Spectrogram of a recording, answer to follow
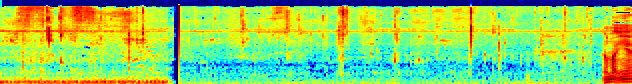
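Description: People eating: chewing and scattered small clicks of chopsticks and bowls. A steady low hum runs for the first couple of seconds and cuts off suddenly.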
